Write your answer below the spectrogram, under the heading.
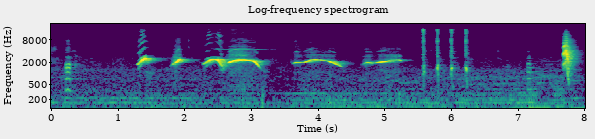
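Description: Indian ringneck parakeet whistling a run of about eight short, clear notes, each rising and falling. Then come four quick clicks and one short, sharp call near the end.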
